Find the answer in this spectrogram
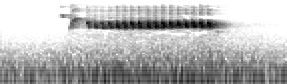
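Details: European goldfinch singing in the authentic Wiydani Marrakchi style, played to teach young birds: a single dense, buzzy high trill held steadily for about one second, with faint low background hum.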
